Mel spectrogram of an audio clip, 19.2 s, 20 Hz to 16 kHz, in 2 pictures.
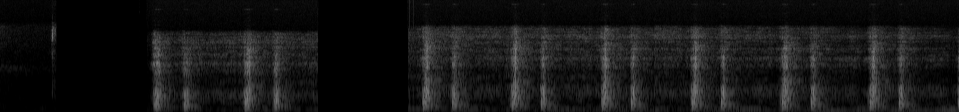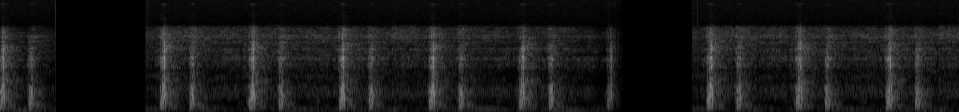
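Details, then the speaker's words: Nursing cardiac assessment, stethoscope over five cardiac landmarks: regular clear S1 and S2 about 58-60/min, apical pulse 58, no extra sounds, though a murmur is reported at the mitral site; normal heart sounds (S1 and S2). "s-one and s-two heard overall cardiac sites murmur heard at mitral site no other extra heart sounds heard apical pulse was 58 beats per minute"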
